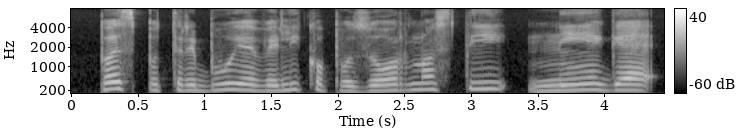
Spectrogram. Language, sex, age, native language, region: Slovenian, female, 30-49, Slovenian, Central Slovenia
